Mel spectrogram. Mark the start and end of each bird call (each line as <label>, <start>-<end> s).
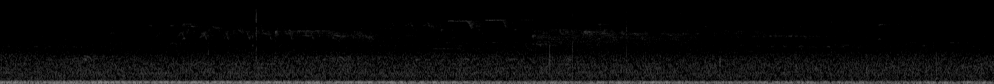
American Goldfinch (Spinus tristis), 1.2-3.6 s
Red-winged Blackbird (Agelaius phoeniceus), 2.2-3.8 s
Blackburnian Warbler (Setophaga fusca), 3.9-5.4 s
Red-winged Blackbird (Agelaius phoeniceus), 5.2-7.1 s
White-breasted Nuthatch (Sitta carolinensis), 7.3-9.1 s
Downy Woodpecker (Dryobates pubescens), 8.7-8.9 s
